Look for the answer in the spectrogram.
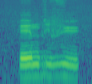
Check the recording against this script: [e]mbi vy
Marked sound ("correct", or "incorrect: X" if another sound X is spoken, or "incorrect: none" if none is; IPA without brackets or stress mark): correct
